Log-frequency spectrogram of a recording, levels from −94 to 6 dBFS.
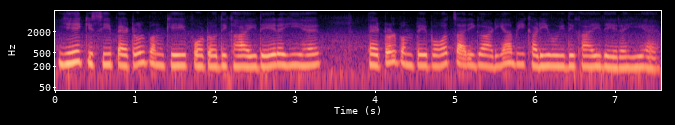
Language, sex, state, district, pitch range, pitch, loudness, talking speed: Hindi, female, Rajasthan, Jaipur, 205-230 Hz, 215 Hz, -14 LUFS, 180 wpm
